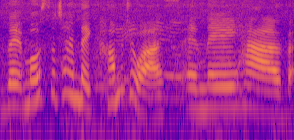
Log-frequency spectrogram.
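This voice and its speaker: A woman's voice: high-pitched, fast, faint music behind. A woman, a sheriff's deputy who teaches swimming, speaking upbeat in a news interview and acting out what the kids tell her. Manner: upbeat, quotes others in lively voices. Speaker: sheriff's deputy and swim instructor.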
